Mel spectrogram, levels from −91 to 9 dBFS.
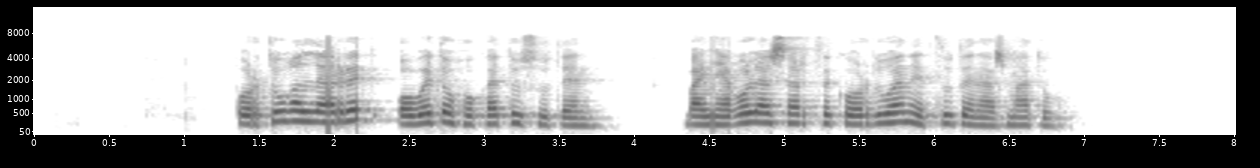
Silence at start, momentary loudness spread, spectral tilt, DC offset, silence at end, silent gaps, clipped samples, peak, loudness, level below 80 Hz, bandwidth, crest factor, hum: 1.35 s; 12 LU; -4 dB/octave; under 0.1%; 1.2 s; 4.22-4.32 s; under 0.1%; -20 dBFS; -36 LUFS; -80 dBFS; 7.6 kHz; 18 dB; none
